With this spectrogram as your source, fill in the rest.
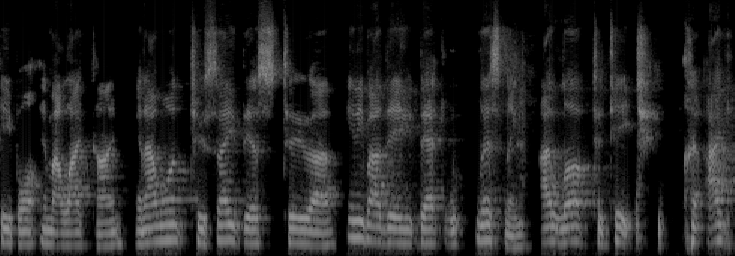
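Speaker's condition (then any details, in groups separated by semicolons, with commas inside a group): Aphasia, apraxia, dysarthria after stroke; initially mute, plans each sentence, interruption loses it, mistaken for drunk, carries aphasia card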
